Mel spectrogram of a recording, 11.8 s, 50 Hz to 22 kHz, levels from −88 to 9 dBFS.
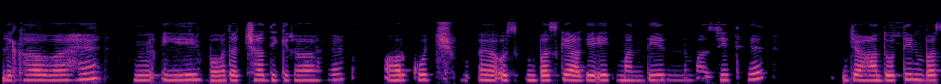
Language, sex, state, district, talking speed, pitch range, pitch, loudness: Hindi, female, Chhattisgarh, Bastar, 120 wpm, 230-245 Hz, 235 Hz, -28 LUFS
